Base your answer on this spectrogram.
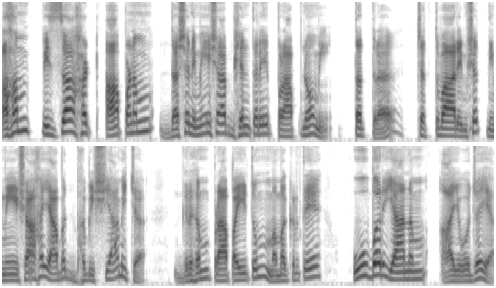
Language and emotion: Sanskrit, neutral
